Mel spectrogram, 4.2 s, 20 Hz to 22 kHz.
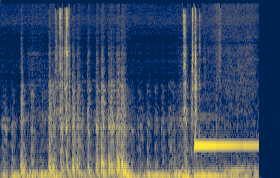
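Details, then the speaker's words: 2014 GMC Sierra 1500 makes a rapid, uneven clattering click and clunk at key-on with no cranking though the battery tested good; the starter is failing, intermittent at first and worsening over weeks, and is replaced. "You turn the key, it makes this horrifically clicking noise that sounds like this."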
